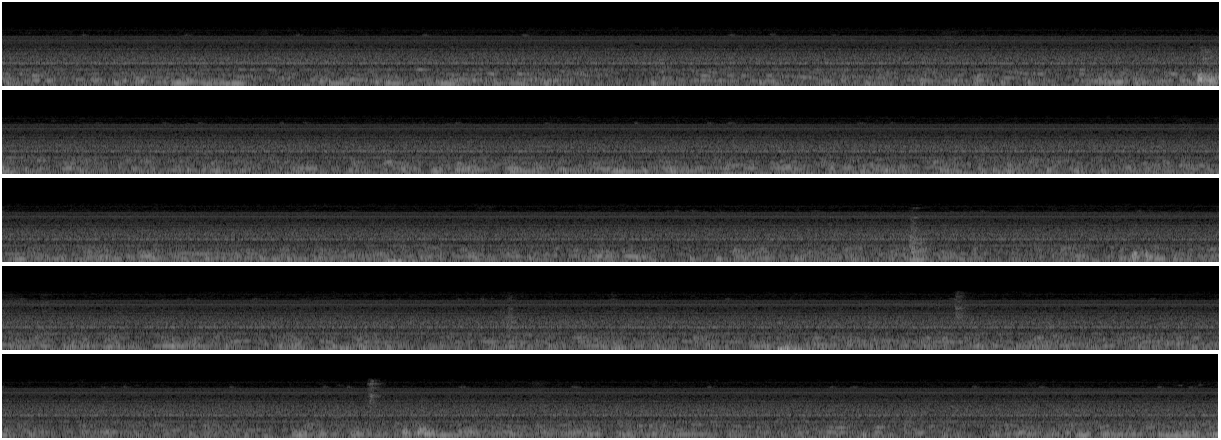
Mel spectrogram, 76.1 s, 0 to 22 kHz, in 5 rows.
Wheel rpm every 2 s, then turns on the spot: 0, 0, 0, 0, 0, 0, 0, 0, 0, 0, 0, 0, 0, 0, 0, 0, 0, 0, 0, 0, 0, 0, 0, 0, 0, 0, 0, 0, 0, 0, 0, 0, 0, 0, 0, 0, 0, 0.
none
